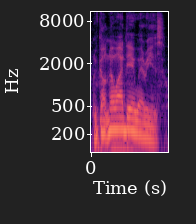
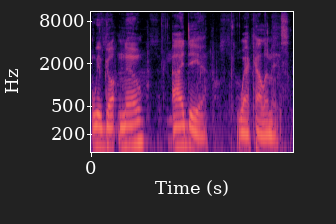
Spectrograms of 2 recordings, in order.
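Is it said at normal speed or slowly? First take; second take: normal; slowly. First: It is said at normal speed. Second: It is said slowly.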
